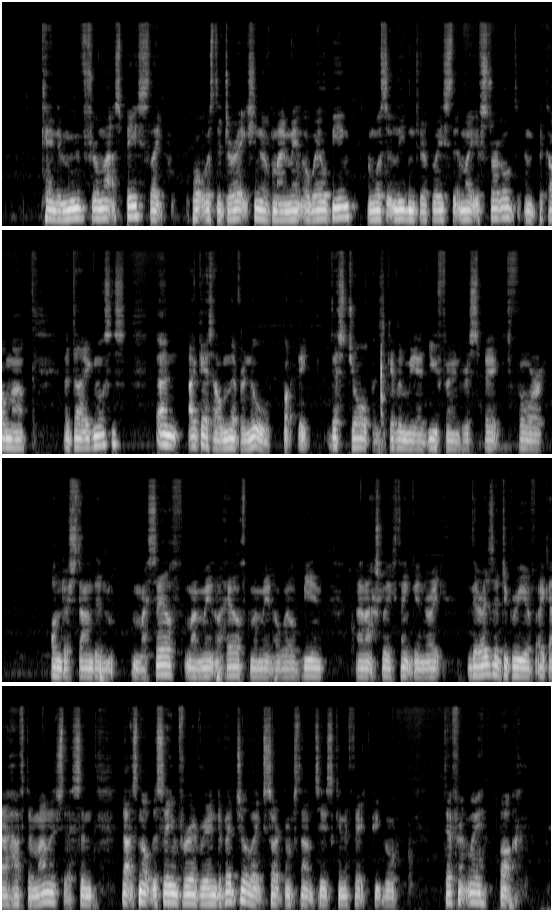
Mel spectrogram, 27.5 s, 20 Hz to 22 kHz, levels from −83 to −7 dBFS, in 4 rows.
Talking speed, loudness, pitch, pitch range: 190 wpm, -29 LUFS, 110 Hz, 100-120 Hz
